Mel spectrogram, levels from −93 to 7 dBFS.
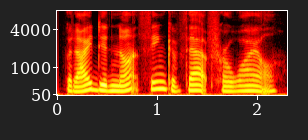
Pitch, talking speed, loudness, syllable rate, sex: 190 Hz, 260 wpm, -16 LUFS, 5.3 syllables/s, female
